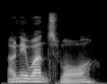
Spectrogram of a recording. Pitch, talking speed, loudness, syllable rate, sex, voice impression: 115 Hz, 170 wpm, -19 LUFS, 4.5 syllables/s, male, masculine, adult-like, tensed, powerful, clear, cool, intellectual, calm, friendly, wild, lively, slightly kind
